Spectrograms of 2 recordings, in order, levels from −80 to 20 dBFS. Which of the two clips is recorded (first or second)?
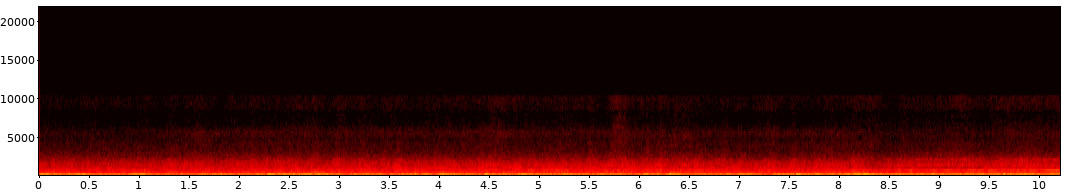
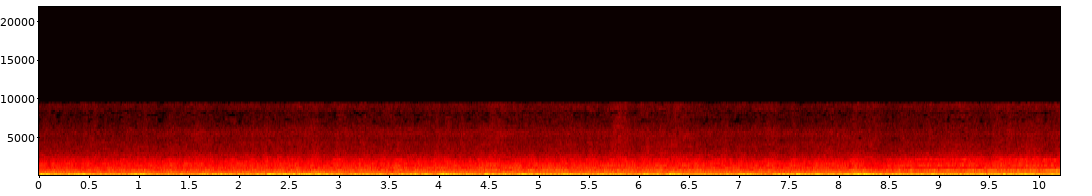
first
